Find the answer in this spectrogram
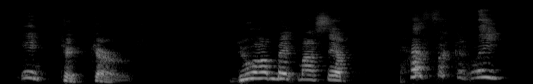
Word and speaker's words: integers: adding and subtracting integers they are not pronounced integras like a kid told me mr gill are you mispronouncing that it should be integrals i'm like no you didn't stop the madness it is enters do i make myself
